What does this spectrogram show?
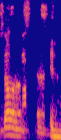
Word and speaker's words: Dunstan: Not Dawson, Dunstan. Dunstan, you know what I Dunstan. mean? But you see, coming from Newtown, just like you, we never call you Dunstan, you know.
